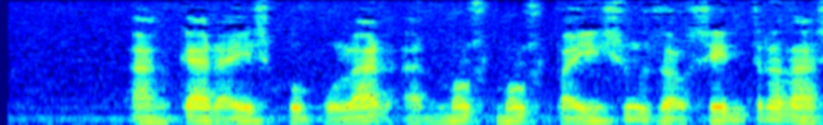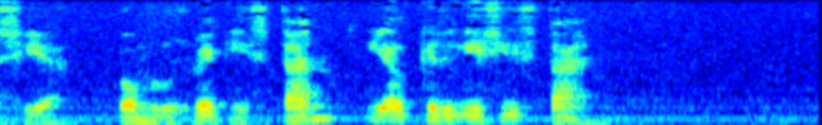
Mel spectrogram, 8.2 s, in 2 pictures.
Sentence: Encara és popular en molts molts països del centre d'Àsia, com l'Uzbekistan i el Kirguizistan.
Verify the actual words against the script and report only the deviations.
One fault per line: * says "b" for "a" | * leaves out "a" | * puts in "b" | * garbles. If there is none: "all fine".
all fine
